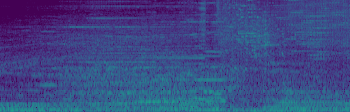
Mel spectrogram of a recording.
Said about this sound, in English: And listen. The glass is screaming.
